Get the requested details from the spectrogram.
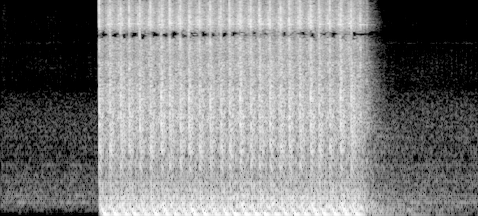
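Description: An automatic rifle fires a rapid, steady burst.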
